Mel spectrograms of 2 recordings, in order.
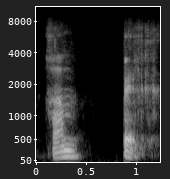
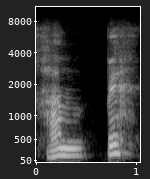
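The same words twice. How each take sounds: First: The vowel is open, close to an e. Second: The vowel is closer, more like an i. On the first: "esta I se abre, un poco que se parece a la E del castellano" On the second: "un poco más una I"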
